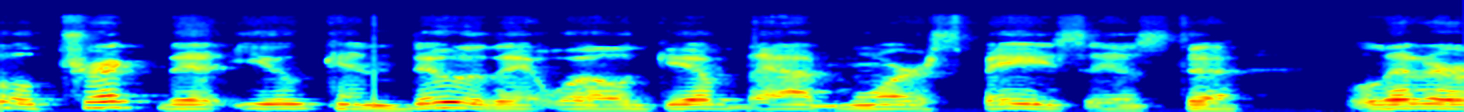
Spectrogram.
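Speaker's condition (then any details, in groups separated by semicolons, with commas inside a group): Primary lateral sclerosis, bulbar onset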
